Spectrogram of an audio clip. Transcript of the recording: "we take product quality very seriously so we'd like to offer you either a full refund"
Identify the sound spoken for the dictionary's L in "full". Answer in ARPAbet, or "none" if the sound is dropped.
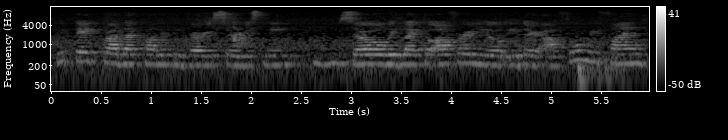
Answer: N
